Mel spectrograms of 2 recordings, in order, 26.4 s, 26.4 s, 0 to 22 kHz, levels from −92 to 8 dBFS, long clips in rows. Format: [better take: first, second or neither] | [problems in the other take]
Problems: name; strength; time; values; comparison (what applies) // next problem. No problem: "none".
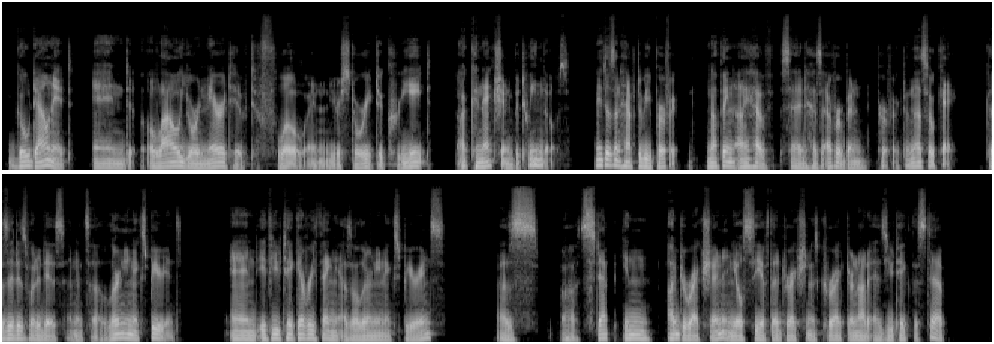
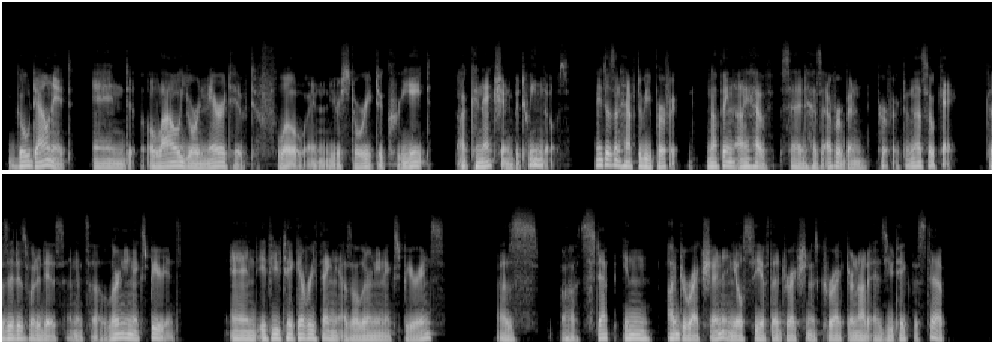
first | muffled; very; fading above 3.5 kHz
